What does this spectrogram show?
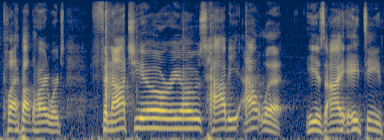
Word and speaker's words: Finocchio's: Finocchio's Hobby Outlet. He is I-18. Finocchio's Hobby Outlet. That's it. It's spelled like Pinocchio.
